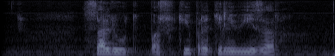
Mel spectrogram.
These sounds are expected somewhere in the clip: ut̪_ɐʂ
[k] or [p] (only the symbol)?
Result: p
